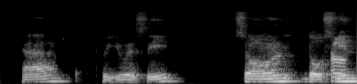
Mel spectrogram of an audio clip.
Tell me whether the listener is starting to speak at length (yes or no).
no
